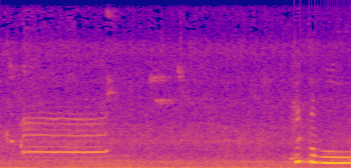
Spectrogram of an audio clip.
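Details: Kept Indian ringneck parakeet that has learned two words, 'mikum' and 'peekaboo'. A clear, steady whistled tone is followed after a pause by a short, voice-like spoken phrase. Faint indoor background hum.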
